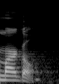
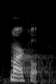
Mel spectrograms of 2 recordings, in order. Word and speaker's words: Markle: Markle or Margle? Markle.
